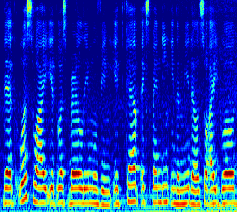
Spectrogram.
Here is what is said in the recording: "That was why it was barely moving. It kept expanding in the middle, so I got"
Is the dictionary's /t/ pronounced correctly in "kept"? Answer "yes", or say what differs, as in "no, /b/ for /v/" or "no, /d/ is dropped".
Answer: yes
